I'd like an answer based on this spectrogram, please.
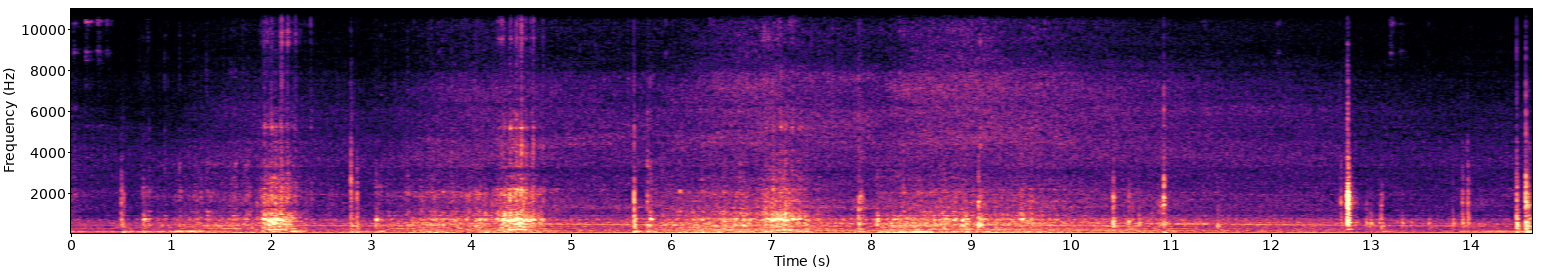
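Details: Concept 2 rowing machine, oiled as recommended: soft irregular clicks over a low whir with a chain stutter on slow strokes, fading at faster pace; source still unknown; clicking at slow rowing speed.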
